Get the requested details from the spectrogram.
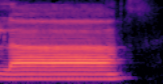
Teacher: সিনের উপরে খাড়া জাবার আলিফ মাদ্দার সমান, তাই খাড়া জাবারকে একালিপ পরিমাণ টান দিয়ে পড়তে হয়।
